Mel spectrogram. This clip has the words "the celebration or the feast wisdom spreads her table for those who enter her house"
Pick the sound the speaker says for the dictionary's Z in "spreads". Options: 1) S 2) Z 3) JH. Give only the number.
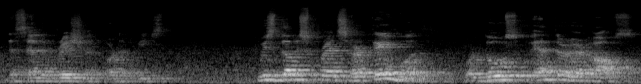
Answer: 1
